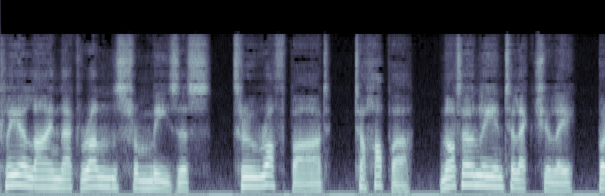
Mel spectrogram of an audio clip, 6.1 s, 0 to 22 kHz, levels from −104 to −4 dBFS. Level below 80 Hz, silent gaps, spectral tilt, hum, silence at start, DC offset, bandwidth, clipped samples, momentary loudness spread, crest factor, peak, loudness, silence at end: -58 dBFS; none; -5.5 dB/octave; none; 0 s; 0.8%; 12 kHz; under 0.1%; 9 LU; 14 dB; -8 dBFS; -23 LUFS; 0 s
